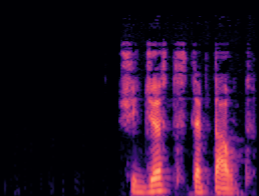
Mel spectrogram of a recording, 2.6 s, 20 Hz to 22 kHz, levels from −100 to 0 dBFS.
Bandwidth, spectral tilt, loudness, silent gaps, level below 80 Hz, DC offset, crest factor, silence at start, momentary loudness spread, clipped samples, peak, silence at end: 9.6 kHz; -4 dB/octave; -25 LUFS; none; -62 dBFS; under 0.1%; 24 dB; 1.2 s; 10 LU; under 0.1%; -4 dBFS; 0.1 s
